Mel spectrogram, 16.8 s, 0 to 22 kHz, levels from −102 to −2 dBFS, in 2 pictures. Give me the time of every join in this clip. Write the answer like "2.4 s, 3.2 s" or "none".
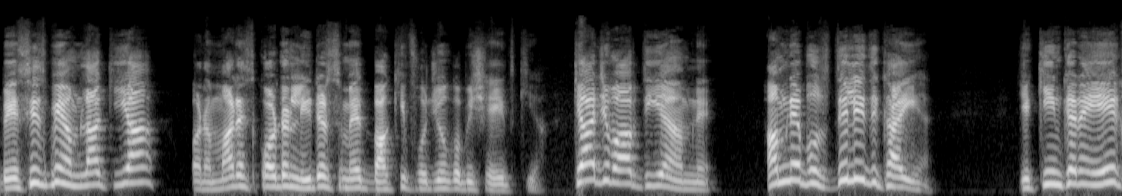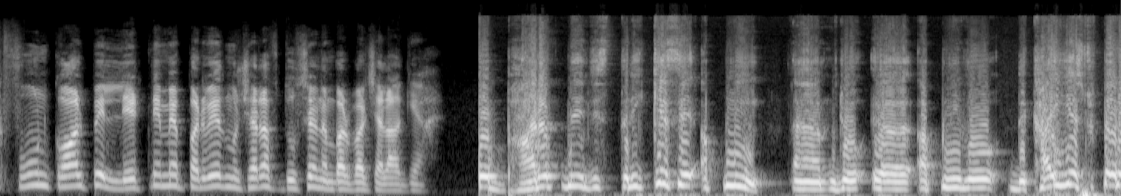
12.0 s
